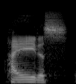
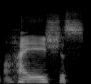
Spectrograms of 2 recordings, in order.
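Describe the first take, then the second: First: "hiatus" with a clear t, hy-AY-tus; corrected pronunciation. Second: "hiatus" slurred with a sh sound, like hy-AY-shus; slipped pronunciation. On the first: Streamer correcting a slip, "hiatus" carefully as hy-AY-tus. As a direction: say "hiatus" properly, a t and no sh. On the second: Streamer welcoming a returning viewer, fumbles "hiatus" as hy-AY-shus. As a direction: stumble on "hiatus", saying sh for the t. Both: Real, not acted. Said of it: "make sure to pronounce that correctly".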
